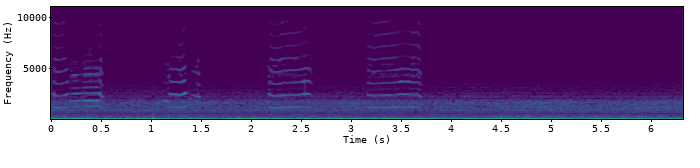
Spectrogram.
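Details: Bald eagles at a nest in Southwest Florida, filmed by a live nest camera just after midnight on 28 December 2022: four bursts of high, stuttering, piping notes over heavy low wind rumble and a faint steady tone.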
